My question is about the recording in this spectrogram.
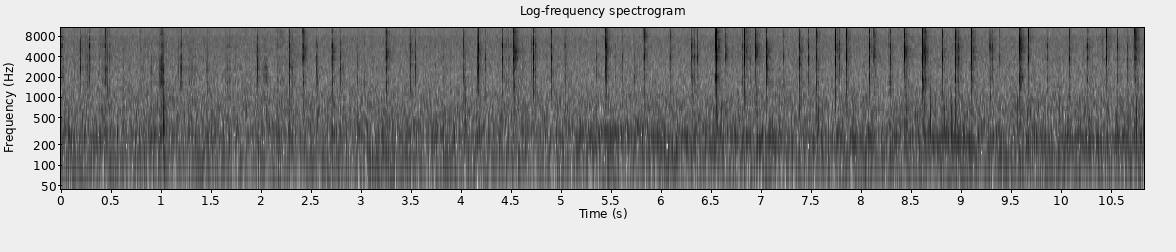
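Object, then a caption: Lacquered wooden nesting doll. A small, hollow, painted and lacquered wooden matryoshka nesting doll is held in one hand and tapped and scratched with long acrylic nails. Many quick, light, bright clicks come in an irregular patter, each dying out almost at once, over a soft scratchy hiss and a faint low hum. The sound stays quiet throughout.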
